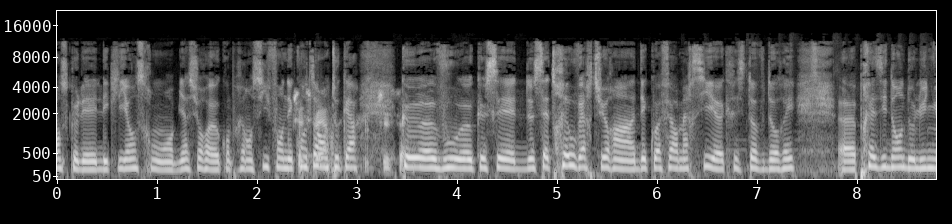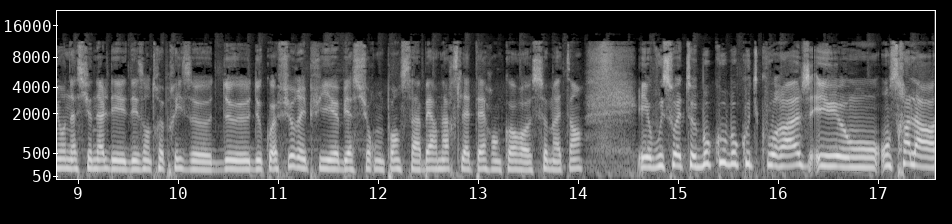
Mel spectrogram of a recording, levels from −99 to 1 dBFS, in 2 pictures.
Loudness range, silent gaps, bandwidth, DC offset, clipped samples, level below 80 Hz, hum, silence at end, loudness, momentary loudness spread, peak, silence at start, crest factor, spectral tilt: 3 LU; none; 12 kHz; under 0.1%; under 0.1%; -44 dBFS; none; 0 s; -19 LUFS; 6 LU; -4 dBFS; 0 s; 16 dB; -5 dB/octave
